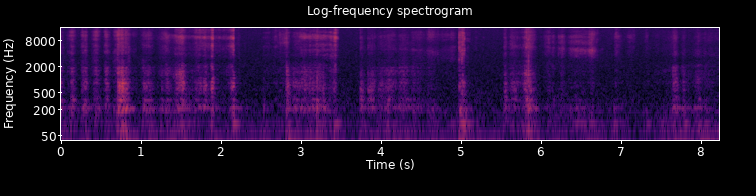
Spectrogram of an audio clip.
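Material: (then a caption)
Plaster. A small solid plaster excavation block, held in the hand, is scraped with a metal pick tool. Dry, gritty rasping and scratching strokes come in uneven bursts, with a few sharper scrapes standing out. The sound is mostly low-mid in tone, with little high-end brightness.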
